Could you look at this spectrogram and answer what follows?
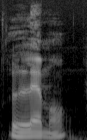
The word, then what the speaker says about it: Le Mans: He won this little race in a French village called Le Mans uh, in 1990. – You said it right.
